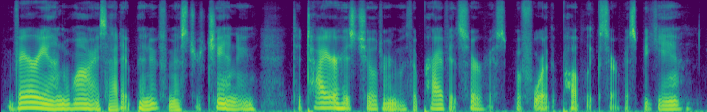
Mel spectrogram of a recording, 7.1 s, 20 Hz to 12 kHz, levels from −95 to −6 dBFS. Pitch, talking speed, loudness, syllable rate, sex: 130 Hz, 180 wpm, -21 LUFS, 5.6 syllables/s, female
